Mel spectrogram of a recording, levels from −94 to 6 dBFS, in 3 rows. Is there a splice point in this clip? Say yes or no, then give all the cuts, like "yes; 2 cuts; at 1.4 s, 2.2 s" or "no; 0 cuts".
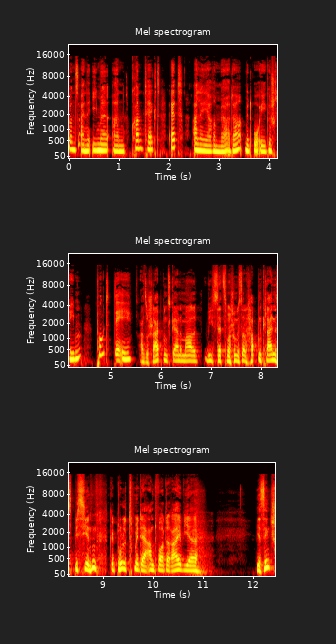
yes; 4 cuts; at 1.2 s, 5.5 s, 6.8 s, 9.1 s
